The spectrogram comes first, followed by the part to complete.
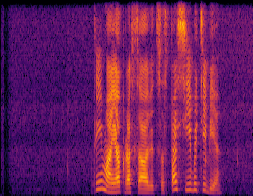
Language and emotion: Russian, positive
